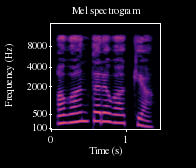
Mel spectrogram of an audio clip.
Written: ಅವಾಂತರವಾಕ್ಯ

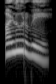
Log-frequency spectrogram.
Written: ಅಳುರ್ವೆ

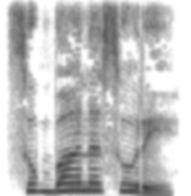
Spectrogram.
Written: ಸುಬ್ಬಾನಸೂರೆ

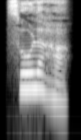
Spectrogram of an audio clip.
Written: ಸೋಳಹ

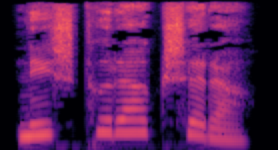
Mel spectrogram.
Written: ನಿಷ್ಠುರಾಕ್ಷರ

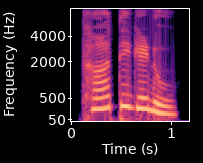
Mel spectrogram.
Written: ಖಾತಿಗೆಡು

